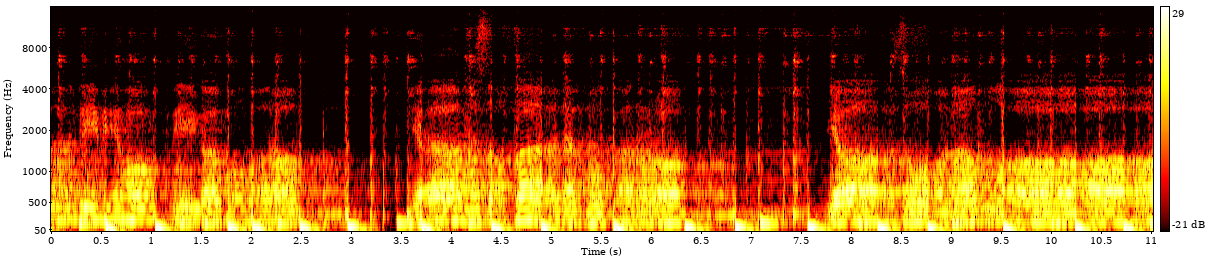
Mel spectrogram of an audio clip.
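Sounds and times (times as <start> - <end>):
deep drum strokes: 0.0 - 11.0
frame drums: 0.0 - 11.0
men singing together: 0.0 - 11.0.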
